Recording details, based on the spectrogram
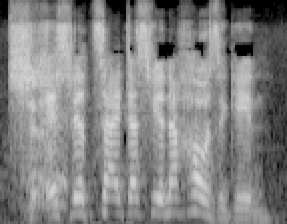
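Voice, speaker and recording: A woman playing a sensible, determined dinosaur mother, brisk and organising, in a comic audio drama. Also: a little high, animated, noisy background, lightly acted. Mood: indignant.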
